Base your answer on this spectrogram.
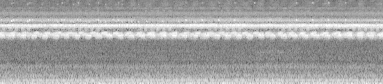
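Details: Chirping insects fill the air with a dense, high-pitched, rapidly pulsing chorus in multiple layers, continuous and uniform, over a faint low background hum.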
